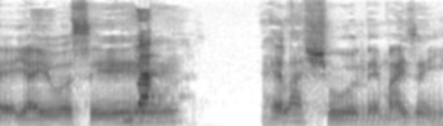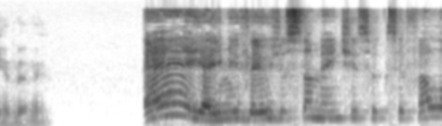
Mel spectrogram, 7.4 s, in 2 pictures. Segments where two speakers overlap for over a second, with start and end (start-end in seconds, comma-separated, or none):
none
